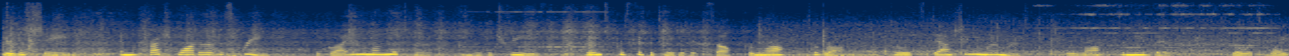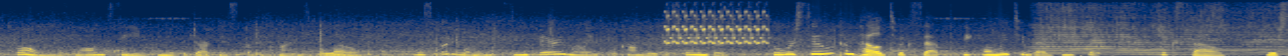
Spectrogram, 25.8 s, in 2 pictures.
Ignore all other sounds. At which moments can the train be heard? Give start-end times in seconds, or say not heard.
0.0-25.7.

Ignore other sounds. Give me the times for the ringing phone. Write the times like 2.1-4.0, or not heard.
4.7-5.9, 10.3-12.8, 19.5-20.6.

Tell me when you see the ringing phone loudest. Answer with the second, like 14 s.
20 s.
